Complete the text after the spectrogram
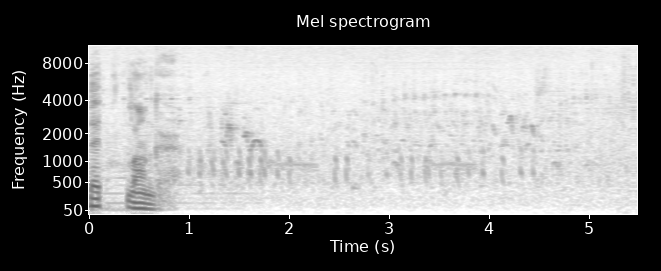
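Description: Hornbills call with rapid, repeated clucking notes.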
